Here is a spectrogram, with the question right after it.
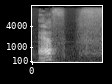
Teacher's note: the f sound where you're biting down on your lower lip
